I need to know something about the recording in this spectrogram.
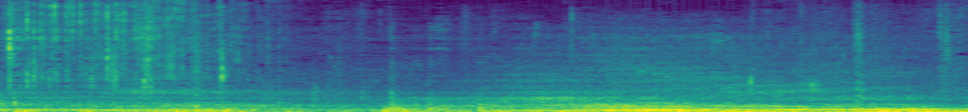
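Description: Water runs through a hose into a tank.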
